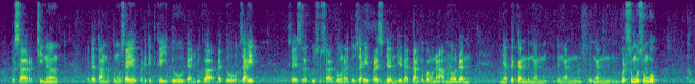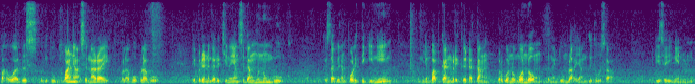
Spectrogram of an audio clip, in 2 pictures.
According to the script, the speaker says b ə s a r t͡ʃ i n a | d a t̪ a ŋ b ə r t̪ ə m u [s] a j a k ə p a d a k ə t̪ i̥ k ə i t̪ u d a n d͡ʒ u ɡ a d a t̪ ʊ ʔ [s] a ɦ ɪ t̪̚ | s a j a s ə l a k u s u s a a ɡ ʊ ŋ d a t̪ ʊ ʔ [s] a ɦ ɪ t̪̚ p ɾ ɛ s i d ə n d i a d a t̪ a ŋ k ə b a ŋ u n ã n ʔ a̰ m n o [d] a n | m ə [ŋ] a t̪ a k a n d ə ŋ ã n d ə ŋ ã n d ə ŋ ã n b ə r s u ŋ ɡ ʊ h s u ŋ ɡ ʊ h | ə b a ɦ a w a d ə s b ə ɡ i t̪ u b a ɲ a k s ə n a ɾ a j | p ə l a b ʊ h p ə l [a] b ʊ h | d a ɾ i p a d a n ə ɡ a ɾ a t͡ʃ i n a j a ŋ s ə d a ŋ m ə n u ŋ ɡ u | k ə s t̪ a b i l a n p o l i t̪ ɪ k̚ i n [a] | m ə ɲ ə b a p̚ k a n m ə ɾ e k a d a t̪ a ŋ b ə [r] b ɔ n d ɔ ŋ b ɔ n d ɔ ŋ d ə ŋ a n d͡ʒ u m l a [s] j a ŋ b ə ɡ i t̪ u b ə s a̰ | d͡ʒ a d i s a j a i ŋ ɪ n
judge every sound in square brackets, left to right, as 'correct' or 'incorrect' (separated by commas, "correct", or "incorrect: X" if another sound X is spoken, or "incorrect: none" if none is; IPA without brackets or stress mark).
correct, incorrect: z, incorrect: z, correct, incorrect: ɲ, correct, incorrect: i, correct, incorrect: h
